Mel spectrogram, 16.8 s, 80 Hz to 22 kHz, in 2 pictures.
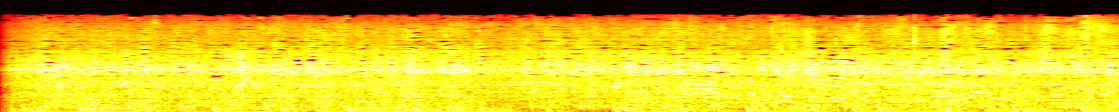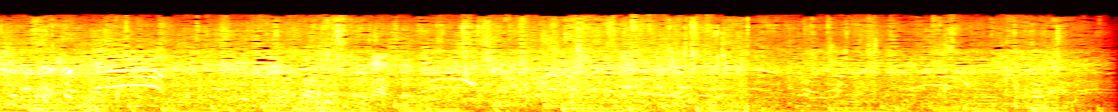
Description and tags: saint martin parade 111110
11.11.2010: 14.00. the annual Saint Marin parade starts. very short recording. Parade is organized every year on 11.11. this is a name day of Saitn Martin street. Poznan in Poland
crowd, poland, street, hubbub, poznan, noise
